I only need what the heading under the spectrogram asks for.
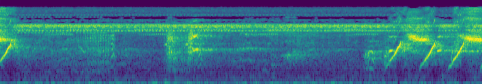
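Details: Black-capped donacobius singing: three sharp upslurred whistles in quick succession near the end, after fainter calls, over a steady insect hiss and busy background.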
